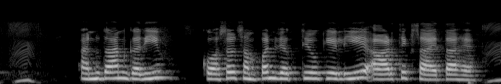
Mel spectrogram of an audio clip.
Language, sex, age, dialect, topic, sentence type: Hindi, female, 18-24, Kanauji Braj Bhasha, banking, statement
